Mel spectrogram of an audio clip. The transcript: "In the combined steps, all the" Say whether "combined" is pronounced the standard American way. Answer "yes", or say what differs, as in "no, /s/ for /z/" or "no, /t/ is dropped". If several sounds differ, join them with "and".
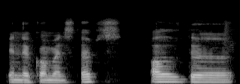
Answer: no, /b/ is dropped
